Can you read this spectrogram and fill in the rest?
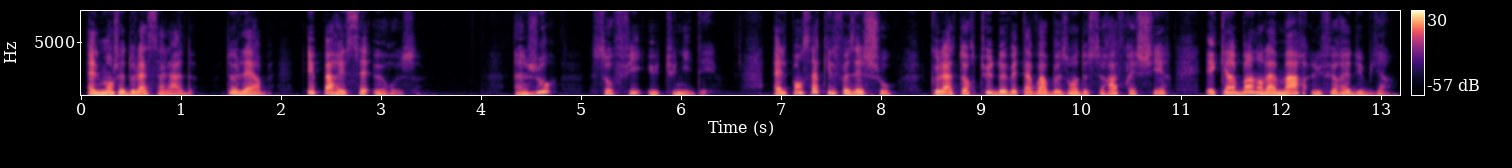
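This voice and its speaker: A woman narrating a classic children's book aloud in a calm, even storytelling manner. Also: medium pitch, moderate pace, no echo, clean studio sound. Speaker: audiobook narrator. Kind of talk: scripted narration.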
